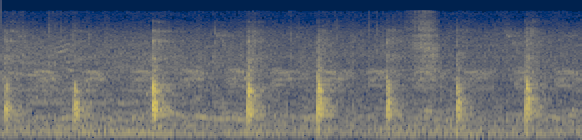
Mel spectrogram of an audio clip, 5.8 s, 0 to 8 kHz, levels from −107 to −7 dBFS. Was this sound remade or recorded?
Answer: recorded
